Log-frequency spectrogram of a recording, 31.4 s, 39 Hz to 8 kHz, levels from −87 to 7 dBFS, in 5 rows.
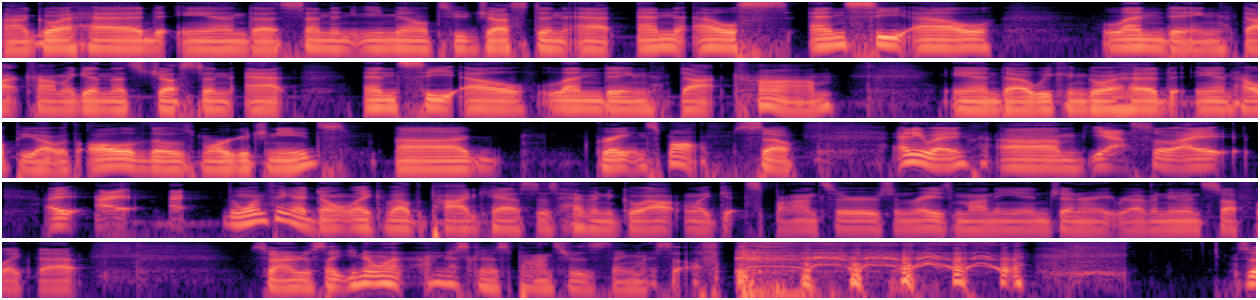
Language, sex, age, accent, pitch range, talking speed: English, male, 10-29, American, 100-115 Hz, 170 wpm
